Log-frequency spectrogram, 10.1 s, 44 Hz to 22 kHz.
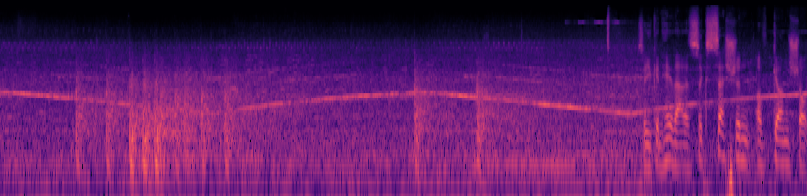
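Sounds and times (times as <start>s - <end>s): siren wailing: 0.0s - 10.0s.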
